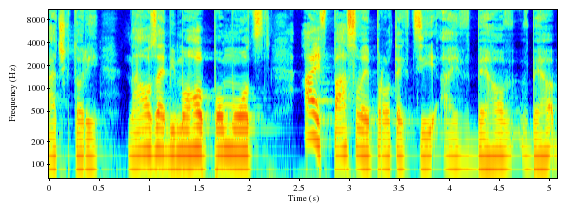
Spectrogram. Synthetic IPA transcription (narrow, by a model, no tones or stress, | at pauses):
t͡ʃkt̪ɔɾiː | naɔzajbimɔɦɔlpɔmʊɔt͡sc | ajfpasɔʋɛjpɾɔt̪ɛkt͡siːʔajɛɦɔbɛɦɔ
